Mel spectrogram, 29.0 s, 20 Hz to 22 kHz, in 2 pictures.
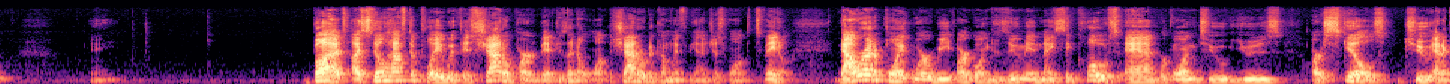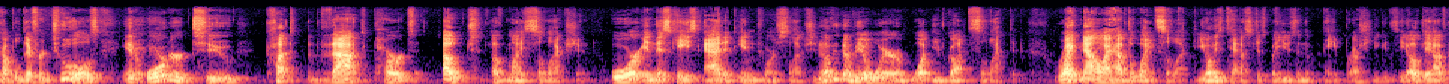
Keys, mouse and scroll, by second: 0.1-1.3 alt+scroll up 1, 1.9 middle click, 8.4-9.6 alt+scroll up 1, 26.0 click, 26.8 click.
